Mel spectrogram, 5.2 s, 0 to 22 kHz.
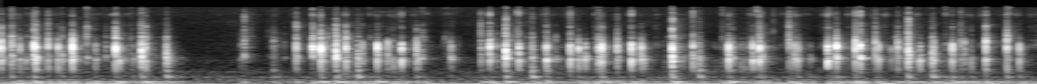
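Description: Fingertips of both hands type rapidly on an SK61 small 60% mechanical keyboard with a white plastic case and plastic keycaps, resting on a printed desk mat. Quick, bright, clicky key taps come in dense bursts with very short ring and little low end, with a brief pause near the one-second mark before the typing resumes.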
